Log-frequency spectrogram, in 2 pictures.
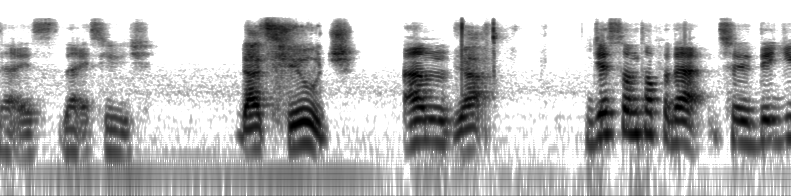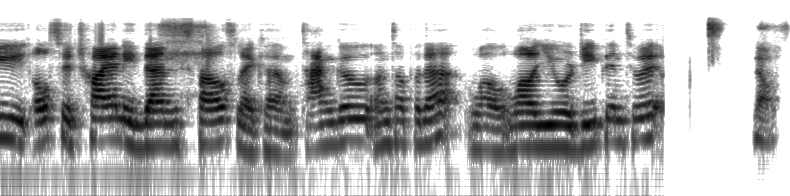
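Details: Adult speakers in conversation; typical speech.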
